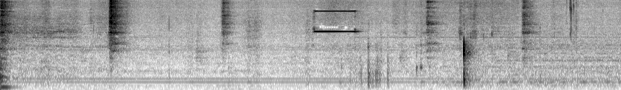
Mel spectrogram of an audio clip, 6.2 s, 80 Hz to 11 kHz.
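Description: Anycubic Photon resin 3D printer's buzzer giving one short high beep about three seconds in as the printer powers up, over a faint steady hum, with a few soft clicks.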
